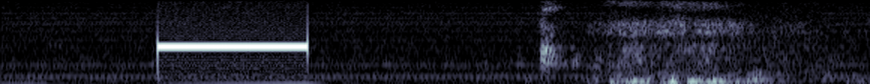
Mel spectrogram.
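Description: A single answering machine beep, a steady mid-pitched electronic tone lasting about half a second, followed by quiet telephone-line hiss and faint rustling noise.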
